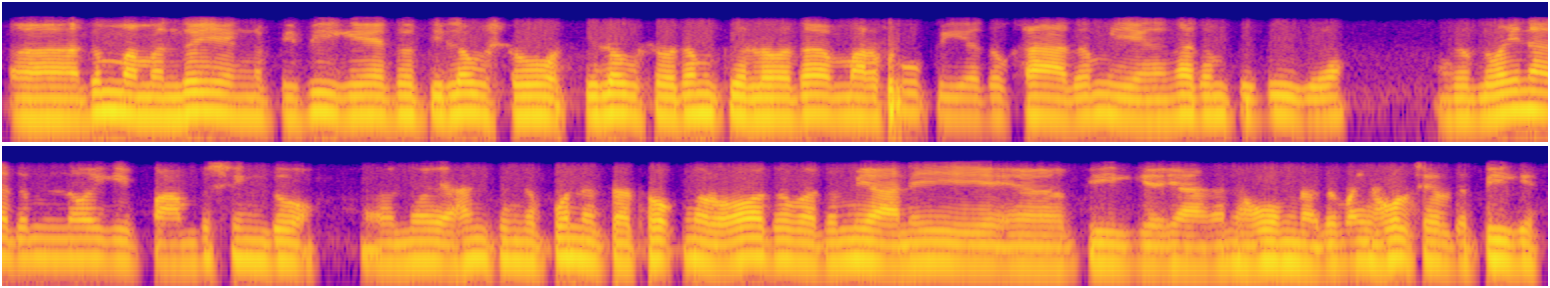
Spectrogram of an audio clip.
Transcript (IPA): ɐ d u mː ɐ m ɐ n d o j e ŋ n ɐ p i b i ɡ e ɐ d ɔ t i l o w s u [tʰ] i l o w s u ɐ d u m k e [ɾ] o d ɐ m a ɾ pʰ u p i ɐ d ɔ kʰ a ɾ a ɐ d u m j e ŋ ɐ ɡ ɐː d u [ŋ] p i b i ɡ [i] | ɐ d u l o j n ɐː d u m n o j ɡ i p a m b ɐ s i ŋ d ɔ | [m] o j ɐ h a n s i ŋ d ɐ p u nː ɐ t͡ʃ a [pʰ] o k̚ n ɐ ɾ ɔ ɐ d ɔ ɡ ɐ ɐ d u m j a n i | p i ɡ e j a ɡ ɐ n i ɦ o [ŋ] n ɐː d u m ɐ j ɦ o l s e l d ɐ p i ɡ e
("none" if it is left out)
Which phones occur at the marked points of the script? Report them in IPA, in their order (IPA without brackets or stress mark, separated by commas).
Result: t, l, m, e, n, tʰ, ŋ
